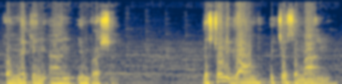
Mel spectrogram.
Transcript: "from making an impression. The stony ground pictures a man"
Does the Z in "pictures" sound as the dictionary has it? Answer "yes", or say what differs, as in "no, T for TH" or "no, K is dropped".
no, S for Z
